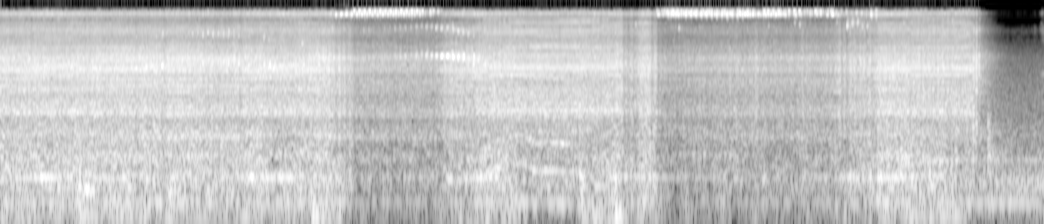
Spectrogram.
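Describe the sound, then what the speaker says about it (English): A steady, high-pitched electric drill whines continuously at high speed, drilling a model aircraft's rear spar close by, with brief dips and surges in speed before it stops abruptly near the end. "turn it up to high speed."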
